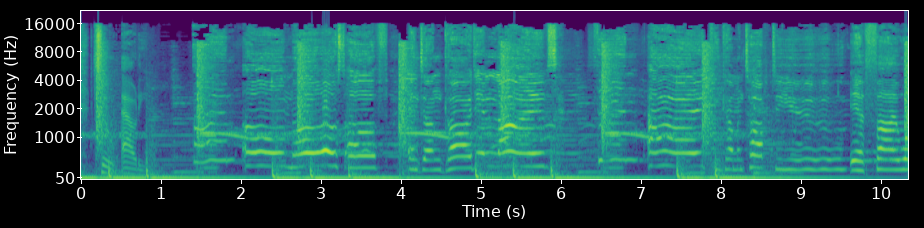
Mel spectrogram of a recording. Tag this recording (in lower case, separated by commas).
music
